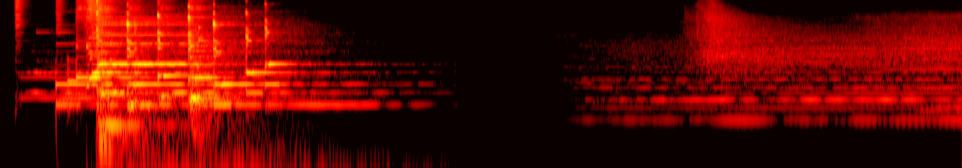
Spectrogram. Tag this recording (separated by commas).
Jingle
